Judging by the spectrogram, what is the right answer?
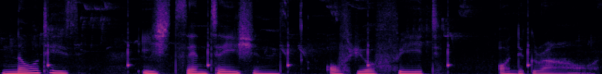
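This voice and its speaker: A woman leading a guided meditation in short, sparse phrases with long pauses, her voice soft, breathy and partly whispery. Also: fairly low pitch, little pitch movement, a little hiss or hum. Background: metronome clicks.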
